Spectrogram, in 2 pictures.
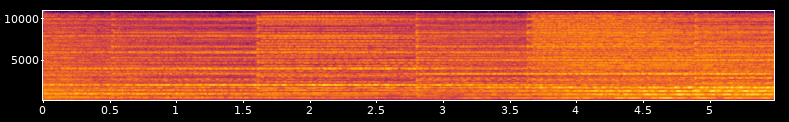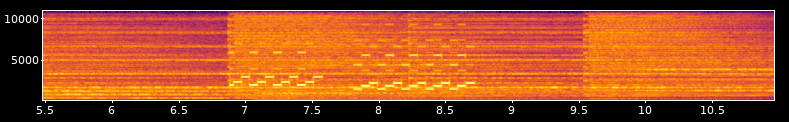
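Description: A mobile phone rings with an incoming call from a father, a steady electronic melodic tone that repeats and swells louder, with a brighter beeping pattern midway, and no talk over it.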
